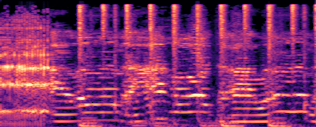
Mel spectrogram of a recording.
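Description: A loud, drawn-out burp rumbles at the start, then gives way to an upbeat track with steady, punchy drum hits and a bright melody.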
